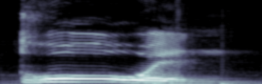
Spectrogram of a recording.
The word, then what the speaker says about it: drohen: Então, eu falo drohen. Eu acentuo bem mais do que a segunda sílaba. E eu não falo o H, ok? Então, eu não pronuncio o H.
